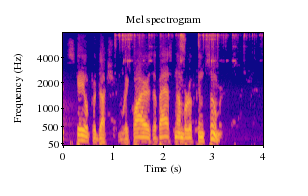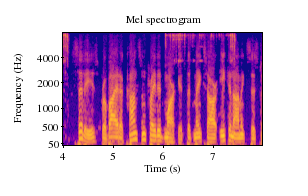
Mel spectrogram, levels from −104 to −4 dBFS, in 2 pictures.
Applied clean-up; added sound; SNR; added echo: classical method spectral subtraction.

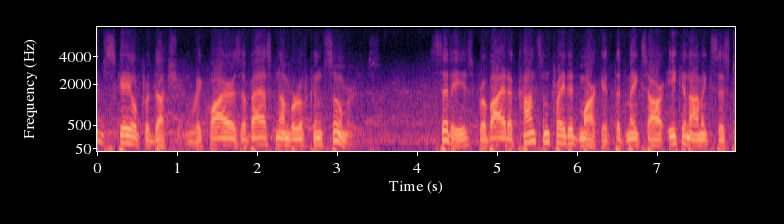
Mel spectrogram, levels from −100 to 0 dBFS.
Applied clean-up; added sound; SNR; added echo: none; none; none; none.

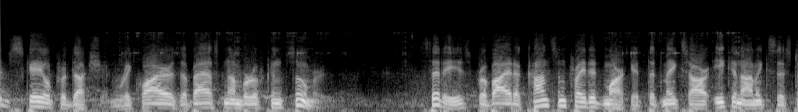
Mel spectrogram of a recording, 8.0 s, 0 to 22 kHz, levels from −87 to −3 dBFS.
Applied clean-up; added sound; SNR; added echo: neural separator model SepFormer DNS4.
